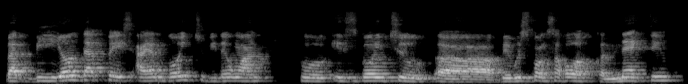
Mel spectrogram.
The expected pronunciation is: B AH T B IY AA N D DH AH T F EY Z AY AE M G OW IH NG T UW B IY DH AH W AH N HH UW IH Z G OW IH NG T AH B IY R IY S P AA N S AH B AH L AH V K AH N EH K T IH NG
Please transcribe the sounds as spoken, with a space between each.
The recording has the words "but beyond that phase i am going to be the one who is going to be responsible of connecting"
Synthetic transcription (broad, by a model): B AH T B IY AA N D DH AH T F EY S AY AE M G OW IH NG T UW B IY DH AH W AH N HH UW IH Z G OW IH NG T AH B IY R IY S P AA N S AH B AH L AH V K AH N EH K T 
